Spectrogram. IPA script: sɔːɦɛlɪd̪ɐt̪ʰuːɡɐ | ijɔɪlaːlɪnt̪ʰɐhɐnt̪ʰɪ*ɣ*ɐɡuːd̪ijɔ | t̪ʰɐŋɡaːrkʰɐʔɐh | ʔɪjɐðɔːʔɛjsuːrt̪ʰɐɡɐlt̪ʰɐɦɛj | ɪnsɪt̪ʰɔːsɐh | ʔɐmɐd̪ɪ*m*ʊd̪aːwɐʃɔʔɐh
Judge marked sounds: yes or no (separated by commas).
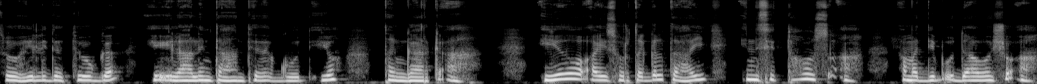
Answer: no, no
